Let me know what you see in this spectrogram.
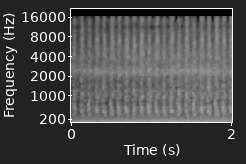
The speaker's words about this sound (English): Helicopter?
